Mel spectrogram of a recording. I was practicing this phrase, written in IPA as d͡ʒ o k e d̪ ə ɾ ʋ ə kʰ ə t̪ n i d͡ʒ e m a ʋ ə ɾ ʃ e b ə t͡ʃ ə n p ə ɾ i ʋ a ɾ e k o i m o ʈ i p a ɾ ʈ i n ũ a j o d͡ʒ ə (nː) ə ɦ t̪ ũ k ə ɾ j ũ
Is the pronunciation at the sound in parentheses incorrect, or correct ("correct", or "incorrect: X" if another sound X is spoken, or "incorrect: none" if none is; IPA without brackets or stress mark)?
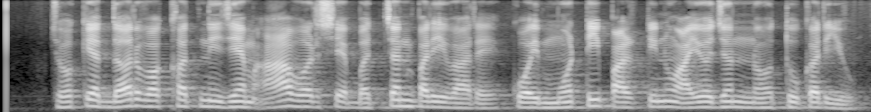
correct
